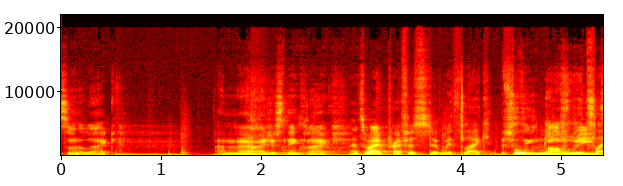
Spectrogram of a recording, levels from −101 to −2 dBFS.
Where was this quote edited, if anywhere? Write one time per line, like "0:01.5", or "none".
none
